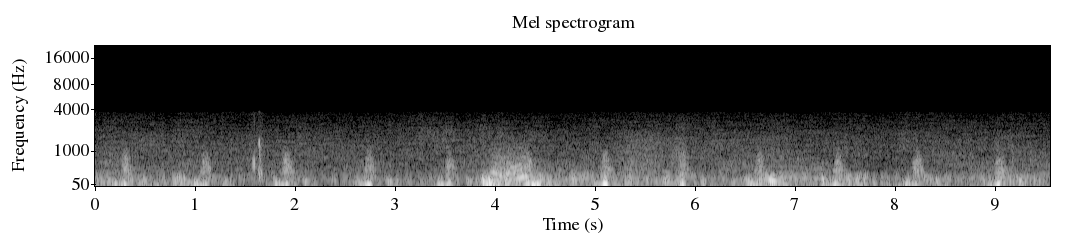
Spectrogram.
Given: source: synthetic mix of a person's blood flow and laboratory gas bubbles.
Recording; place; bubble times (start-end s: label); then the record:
Doppler ultrasound of blood flow; subclavian vein
1.54-1.69 s: bubbles
From the record:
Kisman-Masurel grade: 211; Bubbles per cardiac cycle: several, 3 to 8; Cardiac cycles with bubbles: 1 to 10%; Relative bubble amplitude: barely perceptible (0.100 to 0.250); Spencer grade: 1 (occasional bubble signal discernible with the cardiac motion signal, with majority of cardiac periods free of bubbles); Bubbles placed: anywhere in the cardiac cycle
